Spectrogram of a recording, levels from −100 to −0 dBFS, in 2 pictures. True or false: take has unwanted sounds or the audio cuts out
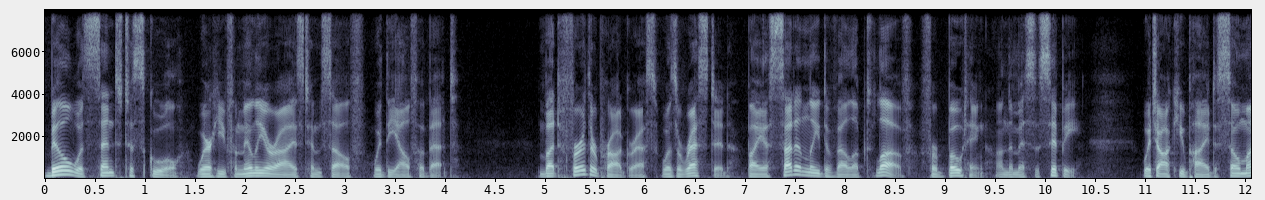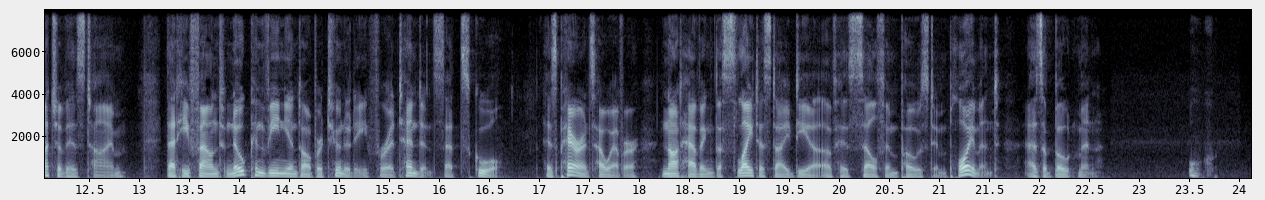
true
